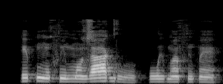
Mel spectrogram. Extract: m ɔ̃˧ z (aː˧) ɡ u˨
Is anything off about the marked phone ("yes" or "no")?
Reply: yes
